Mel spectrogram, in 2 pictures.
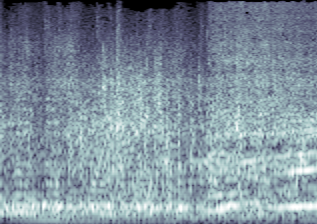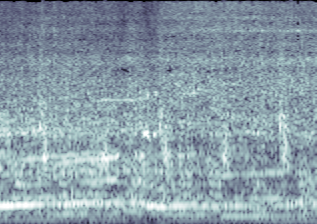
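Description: A vehicle engine revving, its pitch climbing in several rising sweeps, over background music with a steady bass line.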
